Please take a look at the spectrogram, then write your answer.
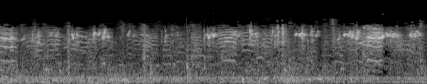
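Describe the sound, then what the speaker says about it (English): A flock of Gouldian finches, colourful small birds kept for exhibition, chirps and twitters continuously close by, with thin, high, overlapping calls and a soft rustling under them, moderately loud and with no talking. "Very colourful, the Godian finch."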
